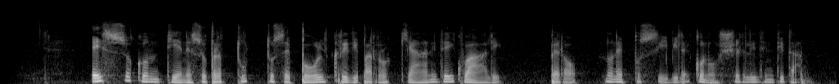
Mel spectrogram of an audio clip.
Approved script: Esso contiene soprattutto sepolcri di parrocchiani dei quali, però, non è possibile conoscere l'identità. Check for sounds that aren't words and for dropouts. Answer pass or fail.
pass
